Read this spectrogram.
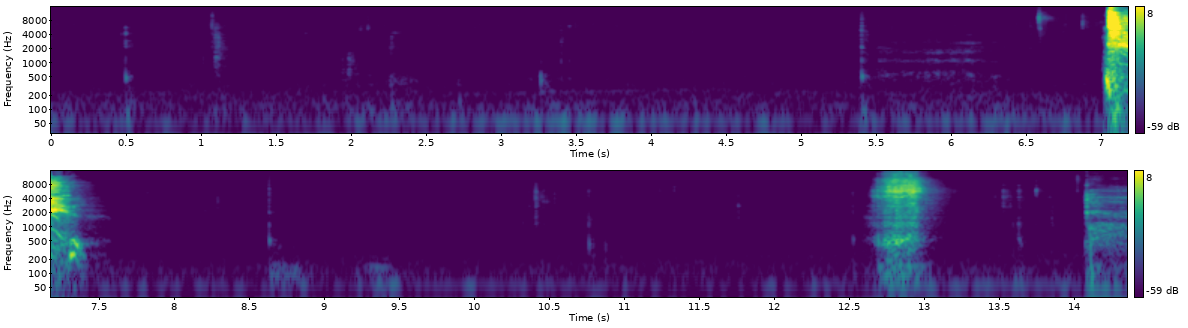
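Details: Sneezing deliberately induced by tickling the nose with a strand of hair: two sharp sneezes in a quiet room, then the start of a nose blow: sneezing, not a cough.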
